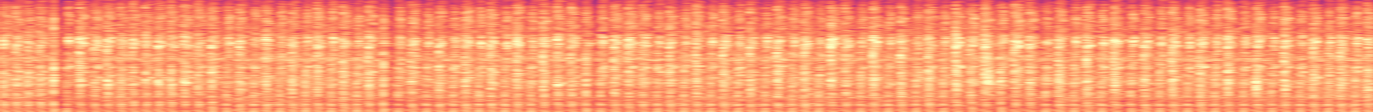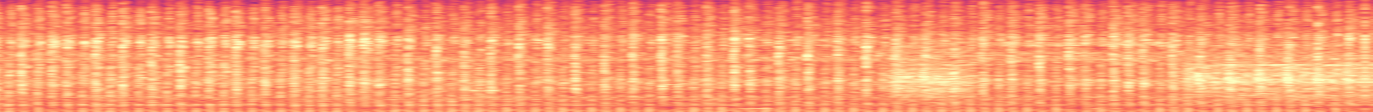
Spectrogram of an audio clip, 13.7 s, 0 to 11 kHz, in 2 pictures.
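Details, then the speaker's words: Craftsman DYT4000 mower after drive belt, fuel tank and carb work plus valve adjustment: uneven lumpy beat under steady drone, running rough from carb issues; slight noise from drive-belt tensioner pulleys; hydrostatic transaxle works. "so sweet um yeah obviously some some carb issues and i can hear a little bit of noise from those uh tensioner pulleys on the drive belt but uh clearly the transaxle is good"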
